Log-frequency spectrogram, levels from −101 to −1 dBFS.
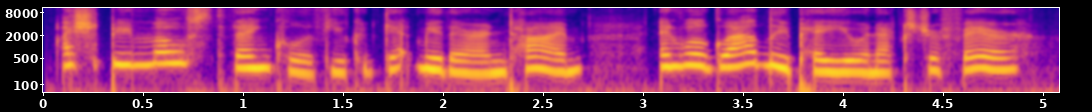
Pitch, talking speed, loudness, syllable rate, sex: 265 Hz, 250 wpm, -17 LUFS, 5.5 syllables/s, female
